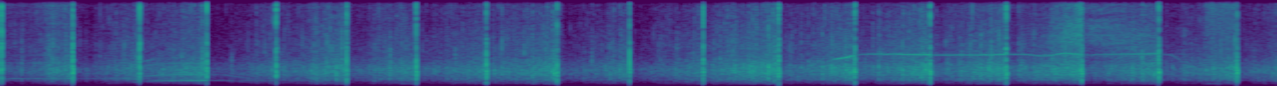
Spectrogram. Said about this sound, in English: Would you do me a favor? Don't just clap, stand up right now. You've made progress in your life this year. That's worth praising the Lord about.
